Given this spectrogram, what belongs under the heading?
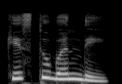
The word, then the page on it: ಖಿಸ್ತುಬಂದಿ: khistubandi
